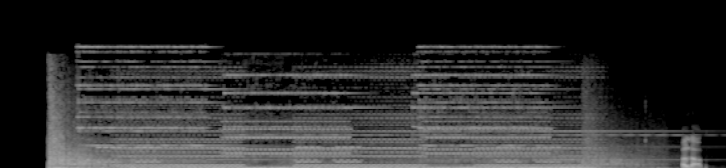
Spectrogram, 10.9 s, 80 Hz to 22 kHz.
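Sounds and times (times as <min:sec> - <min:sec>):
telephone ringing jingle with electronic ring tones over music: 0:01.2 - 0:10.8
speech: 0:10.3 - 0:10.7.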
